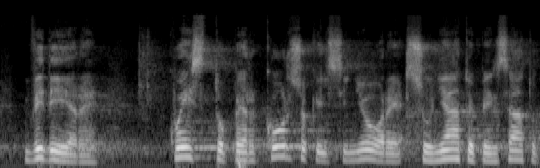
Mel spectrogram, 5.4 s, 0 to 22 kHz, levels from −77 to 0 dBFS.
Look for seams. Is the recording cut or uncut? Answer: cut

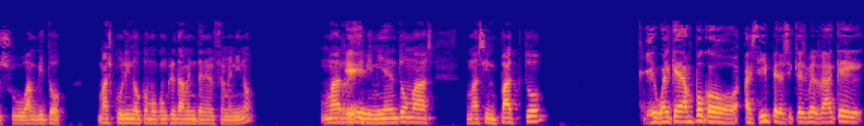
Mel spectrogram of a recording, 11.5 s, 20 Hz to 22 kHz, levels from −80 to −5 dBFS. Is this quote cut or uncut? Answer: uncut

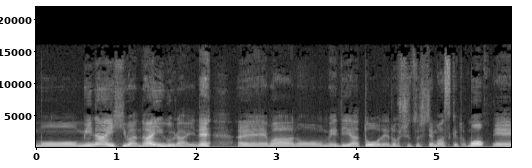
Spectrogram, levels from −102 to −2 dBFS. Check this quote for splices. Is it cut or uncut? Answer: uncut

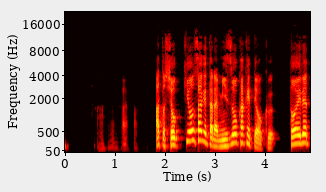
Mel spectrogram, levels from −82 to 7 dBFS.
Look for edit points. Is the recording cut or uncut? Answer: cut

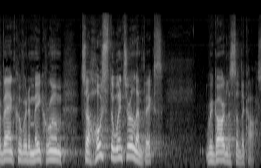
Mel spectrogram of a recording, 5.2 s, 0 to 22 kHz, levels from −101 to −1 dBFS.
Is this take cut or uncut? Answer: uncut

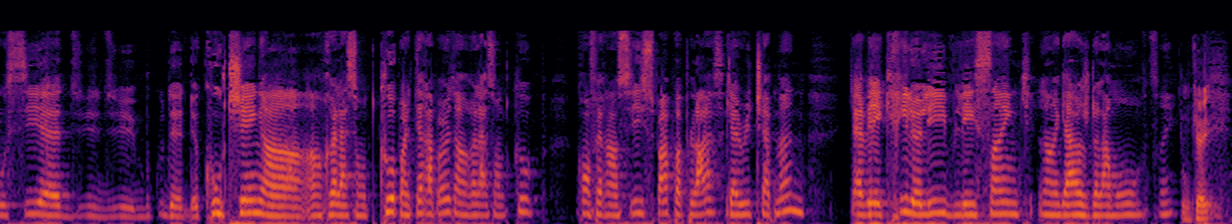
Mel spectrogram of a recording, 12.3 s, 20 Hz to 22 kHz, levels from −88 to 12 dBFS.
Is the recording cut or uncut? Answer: cut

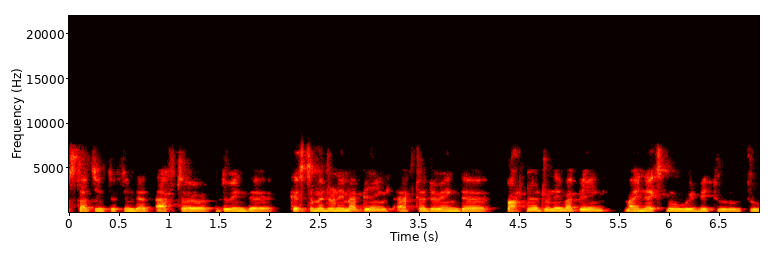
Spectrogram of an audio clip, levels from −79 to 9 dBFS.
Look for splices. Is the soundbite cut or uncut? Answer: cut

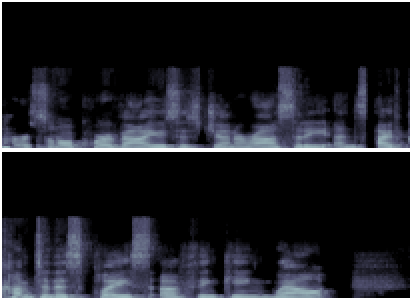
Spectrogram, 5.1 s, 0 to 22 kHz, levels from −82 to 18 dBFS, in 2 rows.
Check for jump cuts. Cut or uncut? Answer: cut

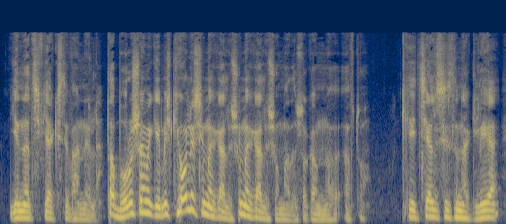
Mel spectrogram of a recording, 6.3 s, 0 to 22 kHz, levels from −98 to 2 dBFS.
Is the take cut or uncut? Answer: cut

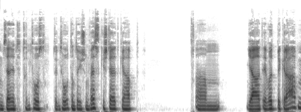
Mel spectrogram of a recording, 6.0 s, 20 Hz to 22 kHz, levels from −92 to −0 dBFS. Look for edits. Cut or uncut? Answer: uncut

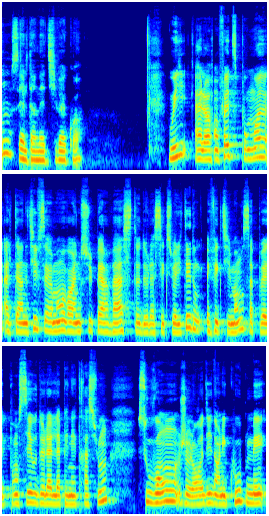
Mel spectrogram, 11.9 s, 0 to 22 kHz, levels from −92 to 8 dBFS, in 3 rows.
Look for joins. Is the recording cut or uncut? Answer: cut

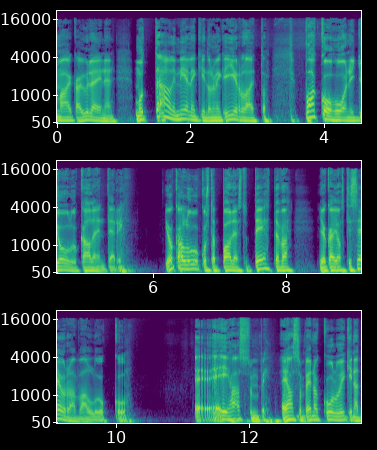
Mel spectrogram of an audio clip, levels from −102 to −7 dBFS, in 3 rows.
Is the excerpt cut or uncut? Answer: uncut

